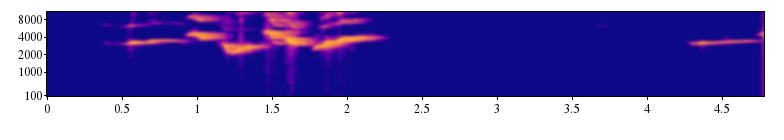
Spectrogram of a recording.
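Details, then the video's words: Oriental magpie-robin song: a burst of clear whistled notes and short chirps, some rising and some falling, lasting under two seconds, then a pause and a single thin whistle. No other sounds. "Oriental Magpie Robin Sound Long play เสียงร้อง นกกางเขนบ้าน"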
